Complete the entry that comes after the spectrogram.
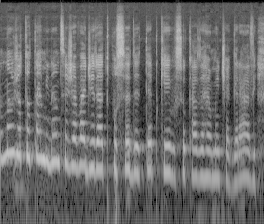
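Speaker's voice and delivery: high, brisk triage nurse voice; insistent nurse. Retold or imitated. Triage nurse insisting on finishing vital signs, high and brisk. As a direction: keep going over her protest.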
